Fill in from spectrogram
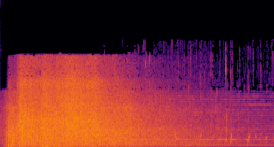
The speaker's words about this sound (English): Unfortunately, though, the roof immediately gave way under his weight, and he fell through it and into the foul, fetid depths of the shippit below with a nauseating splash.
